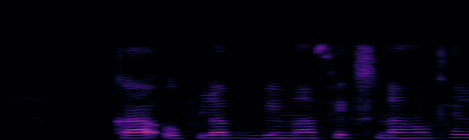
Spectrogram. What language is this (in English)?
Magahi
